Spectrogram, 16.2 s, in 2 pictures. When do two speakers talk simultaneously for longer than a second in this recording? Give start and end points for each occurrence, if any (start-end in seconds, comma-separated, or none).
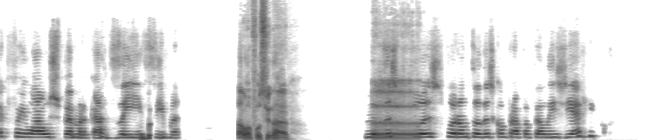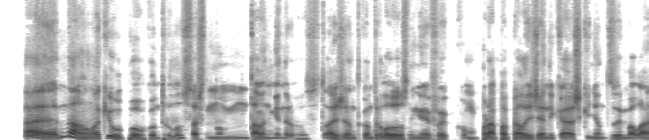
none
